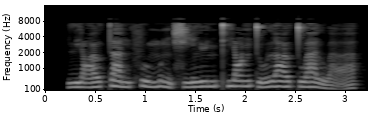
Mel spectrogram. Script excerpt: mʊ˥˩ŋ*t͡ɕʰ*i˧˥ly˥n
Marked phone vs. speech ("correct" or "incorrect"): incorrect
